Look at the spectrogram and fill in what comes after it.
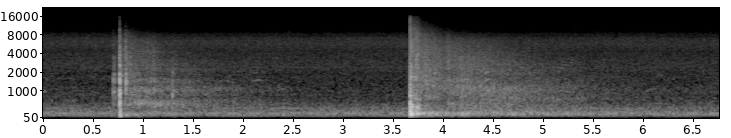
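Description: Aerial fireworks shells bursting: two sharp bangs about three seconds apart, the second louder, each trailing off in echo.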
